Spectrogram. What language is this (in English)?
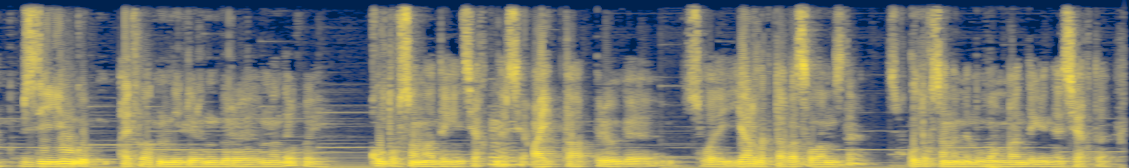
Kazakh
